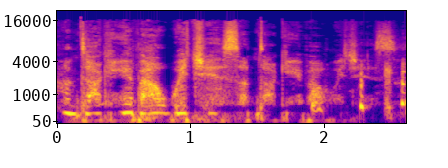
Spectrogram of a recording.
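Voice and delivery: whispered, embarrassed comeback; mock-defensive whisper. Cohost corrected on a word, defensive whisper. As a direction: insist in a whisper. Flustered retort after being corrected.

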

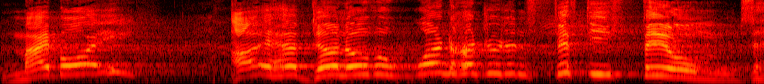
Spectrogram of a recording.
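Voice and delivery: put-on high, slow, grand old actor voice; Christopher Lee. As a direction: play a grand old film star. Christopher Lee answers the boy.

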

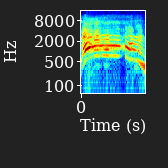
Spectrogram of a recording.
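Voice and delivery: very high-pitched mock scream of terror; scared scream. Playing the action hero panicking in the submarine, scared shriek. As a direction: shriek like a tough guy losing his cool. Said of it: "And gets scared".

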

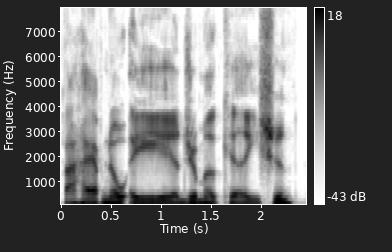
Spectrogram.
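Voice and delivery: slow, low Southern drawl; mock Southern accent. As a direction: play a dim Southerner, dragging every word. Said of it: "but the Southern accents".

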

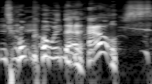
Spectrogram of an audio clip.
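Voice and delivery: high, drawn-out plea to the screen; alarmed warning. Acted. Viewer begging the heroine to stay out, alarmed. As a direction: stretch out a high-pitched warning. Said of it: "I'm like".

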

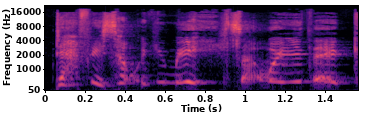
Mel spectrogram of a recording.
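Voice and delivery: very high, loud frantic question; hammed-up alarm of someone caught out; mock panic. Acts out man caught, pleading.

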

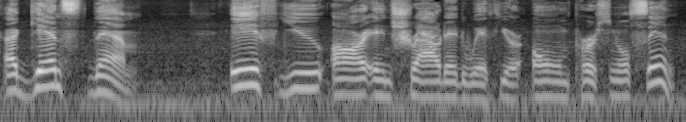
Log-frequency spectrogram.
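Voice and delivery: high, loud sermon thundering against the enemy; fiery preaching. Acted. Preacher warning the sinful against their enemies, loud fiery preaching. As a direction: thunder it from the pulpit.

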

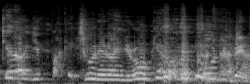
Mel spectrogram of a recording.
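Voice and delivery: high-pitched telling-off breaking into laughter; mock scolding. Player retells manager ordering lad out of bin, mock scolding. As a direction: imitate an exasperated gaffer, high and amused.

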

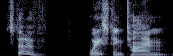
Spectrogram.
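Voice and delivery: mocking a preachy workplace presenter; mock HR video voice. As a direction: sneer it like a preachy HR training video. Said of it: "H R bullshit where it's like".

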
